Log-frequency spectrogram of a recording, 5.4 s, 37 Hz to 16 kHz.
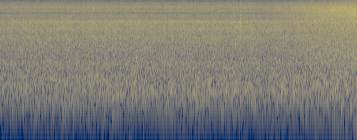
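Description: A massive column of water plunging 800 feet at full force at Hirakud Dam, a steady, dense roar that fills the whole space without pause.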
